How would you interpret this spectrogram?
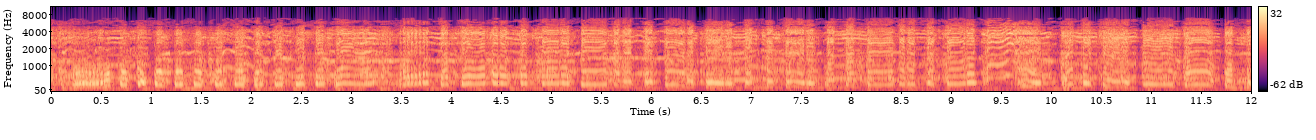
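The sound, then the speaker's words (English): A loud, nonstop stream of nasal quacking, the choppy honks tumbling over one another in a rapid, chattering jumble for the whole stretch with no pauses. “Cut out that quacking.”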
